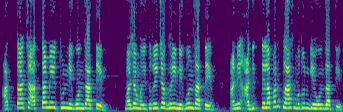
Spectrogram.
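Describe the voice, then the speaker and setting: A woman's voice: high voice, moderate pace, natural voice. A woman voicing an angry, scheming young woman in a retold serial, hurling accusations.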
